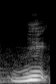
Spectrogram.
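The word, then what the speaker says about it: ج: Itu di pengucapan ji yang kemarin ya. Ji bukan ci tapi ji fi ji.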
